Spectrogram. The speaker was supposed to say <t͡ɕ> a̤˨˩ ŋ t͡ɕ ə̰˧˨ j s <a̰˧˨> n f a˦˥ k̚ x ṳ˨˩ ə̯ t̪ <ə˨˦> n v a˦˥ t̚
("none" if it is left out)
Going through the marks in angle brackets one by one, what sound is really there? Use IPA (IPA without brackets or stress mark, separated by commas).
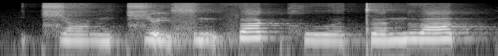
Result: t͡ɕ, ə̰˧˨, ə˨˦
